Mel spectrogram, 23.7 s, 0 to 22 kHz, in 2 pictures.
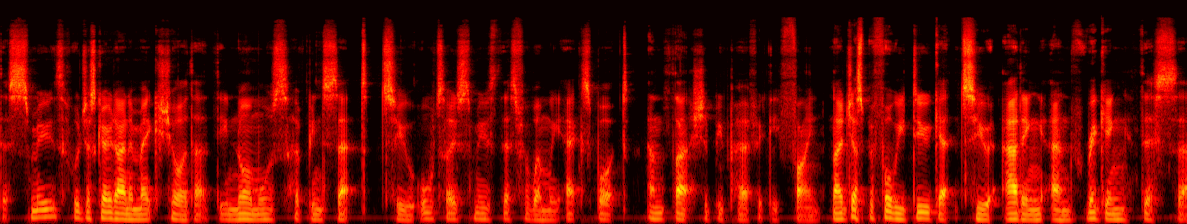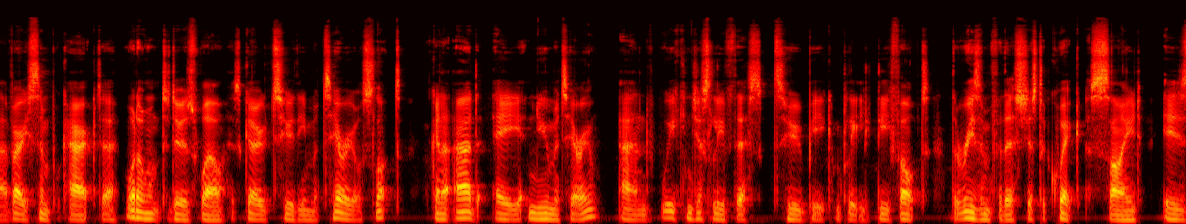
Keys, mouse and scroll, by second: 1.7 click, 3.0 click, 4.0 click, 4.6 alt+middle click, 6.3 alt+scroll down 1, 6.8 alt+middle click, 8.0 alt+middle click, 11.7 alt+middle click, 14.3 click, 16.1 click, 17.6 click, 19.1 alt+middle click.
